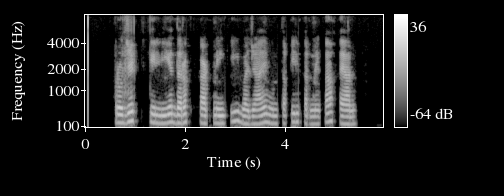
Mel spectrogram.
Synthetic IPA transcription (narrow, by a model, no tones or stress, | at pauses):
pɾoːd͡ʒeːk̚ʈkelied̪ɐɾəxt̪kaːʈ̚nekibɐd͡ʒaːẽmʊ̃nt̪əqɪlkɐɾnekaxɐjaːl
